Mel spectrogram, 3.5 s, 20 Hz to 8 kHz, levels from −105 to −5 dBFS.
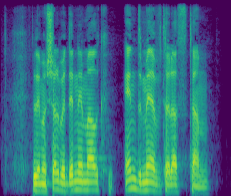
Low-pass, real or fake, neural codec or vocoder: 7.2 kHz; real; none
